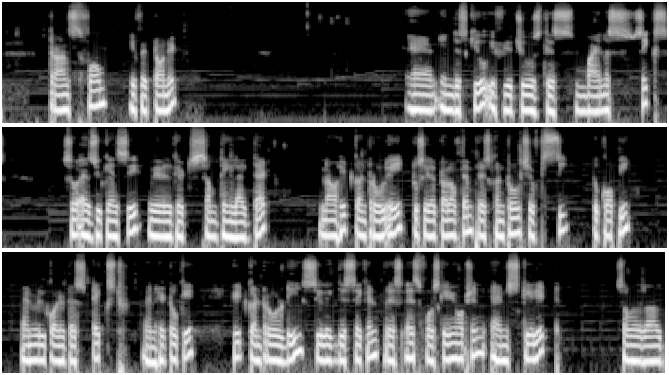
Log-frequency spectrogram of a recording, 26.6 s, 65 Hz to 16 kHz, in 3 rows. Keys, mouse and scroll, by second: 0.0-2.4 typing, 4.2 click, 6.9-8.7 drag, 8.7 space, 12.1 space, 12.5 click, 13.7 ctrl+a, 16.2 ctrl+shift+c, 18.3-19.5 typing, 19.7 Return, 21.0 ctrl+d, 22.0 click, 22.8 s, 23.4-26.5 drag.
